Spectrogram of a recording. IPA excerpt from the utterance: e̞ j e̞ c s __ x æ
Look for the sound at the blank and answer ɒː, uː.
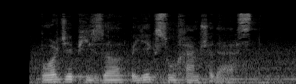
uː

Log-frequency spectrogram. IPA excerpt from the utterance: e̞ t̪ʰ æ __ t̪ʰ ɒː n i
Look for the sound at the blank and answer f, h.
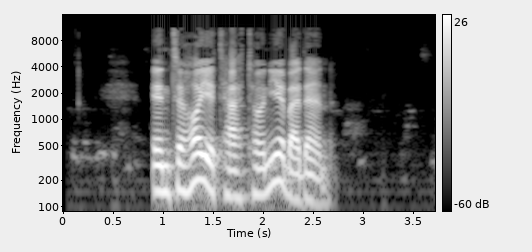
h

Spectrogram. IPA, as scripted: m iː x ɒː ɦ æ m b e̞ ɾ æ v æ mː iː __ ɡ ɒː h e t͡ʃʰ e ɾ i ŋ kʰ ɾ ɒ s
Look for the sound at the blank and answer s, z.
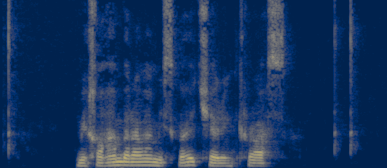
s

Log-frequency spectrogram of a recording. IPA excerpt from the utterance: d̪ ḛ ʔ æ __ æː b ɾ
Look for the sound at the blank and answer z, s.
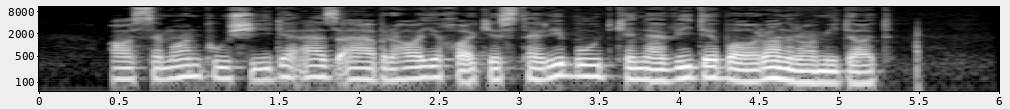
z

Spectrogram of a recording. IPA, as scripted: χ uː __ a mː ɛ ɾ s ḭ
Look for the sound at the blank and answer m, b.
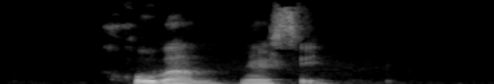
b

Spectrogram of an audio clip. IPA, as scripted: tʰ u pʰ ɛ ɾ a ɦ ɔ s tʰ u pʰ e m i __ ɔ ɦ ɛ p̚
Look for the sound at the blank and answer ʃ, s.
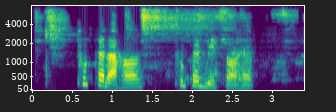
s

